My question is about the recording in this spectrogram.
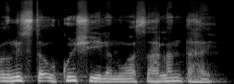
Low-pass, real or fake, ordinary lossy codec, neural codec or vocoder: none; fake; none; codec, 44.1 kHz, 7.8 kbps, DAC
